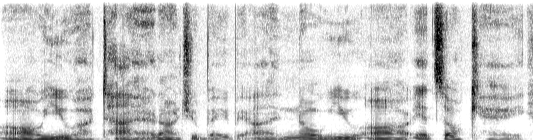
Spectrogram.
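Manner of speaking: murmuring quietly. Voicing a woman soothing a tired player character: murmuring. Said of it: "You guys can hear her kind of murmuring this".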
